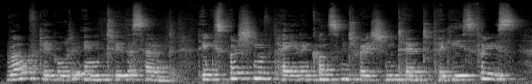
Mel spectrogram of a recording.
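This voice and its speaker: A man reading a novel aloud at a slow, measured pace. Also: sits high, fairly even intonation, a little mellow. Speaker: reader. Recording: roomy sound, distant mic.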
